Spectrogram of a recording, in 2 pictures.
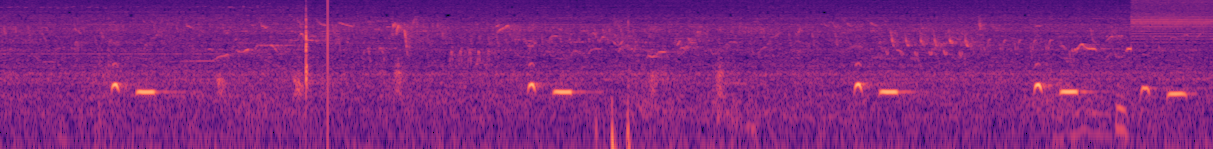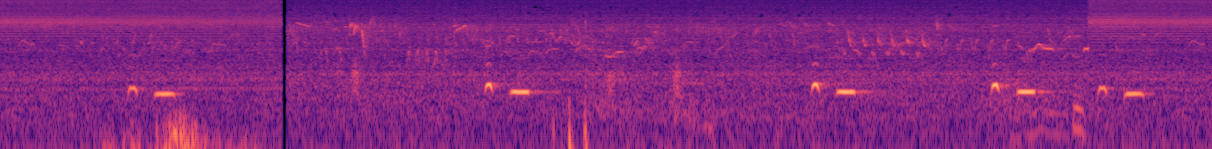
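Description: Birds calling: a low two-note call, the second note lower than the first, repeats every second or two, with higher chirps from other birds in between.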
